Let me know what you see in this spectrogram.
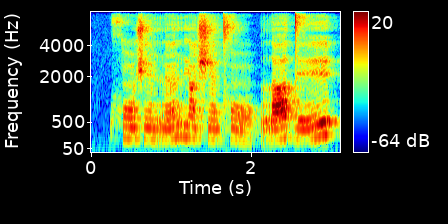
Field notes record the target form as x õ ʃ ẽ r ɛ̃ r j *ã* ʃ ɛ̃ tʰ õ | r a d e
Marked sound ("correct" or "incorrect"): correct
